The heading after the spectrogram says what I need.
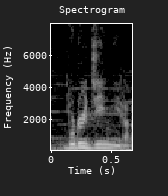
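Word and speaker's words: Vinnie: it's this no okay vinia okay yeah yeah yeah so it's with a soft G Virginian huh oh cool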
